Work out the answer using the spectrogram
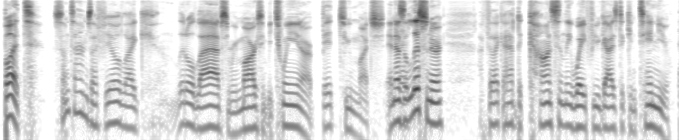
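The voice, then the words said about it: Theatrical monologue acting voice. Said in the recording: “you read that in a monologue acting voice. You're auditioning right now”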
